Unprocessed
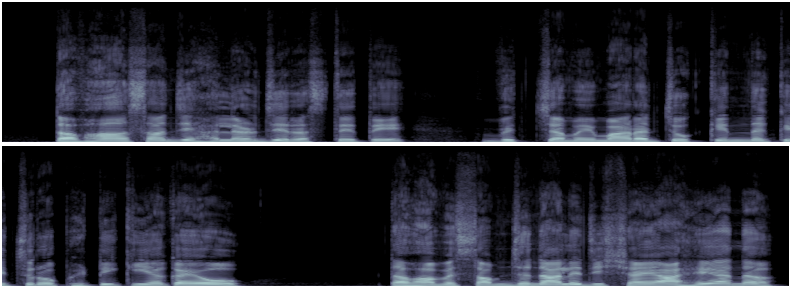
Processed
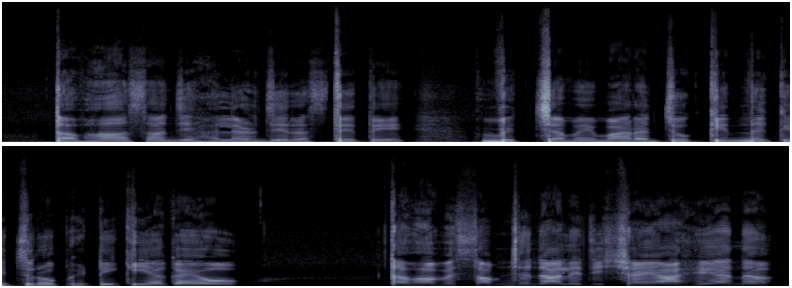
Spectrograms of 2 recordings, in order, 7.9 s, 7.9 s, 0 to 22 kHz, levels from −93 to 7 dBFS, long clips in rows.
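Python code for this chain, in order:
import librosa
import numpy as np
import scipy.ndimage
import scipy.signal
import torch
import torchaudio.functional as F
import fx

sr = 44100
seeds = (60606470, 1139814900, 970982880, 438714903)

y = fx.gate_flip(x, sr, shuts_db=-26.0, range_db=-25)
y = fx.graphic_eq(y, sr, hz=(250, 500, 2000, 4000, 8000), db=(-5, -7, -5, 9, 4))
y = fx.filter_sweep_highpass(y, sr, from_hz=75.0, to_hz=1300.0, start_s=3.12, end_s=5.33, q=1.4)
y = F.gain(torch.from_numpy(y), 9.5).numpy()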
